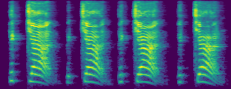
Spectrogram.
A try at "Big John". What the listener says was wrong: And with no stop sound, Big John, can you say it?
